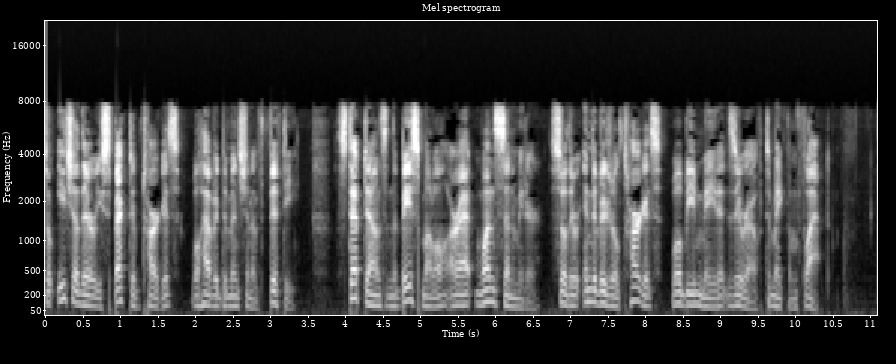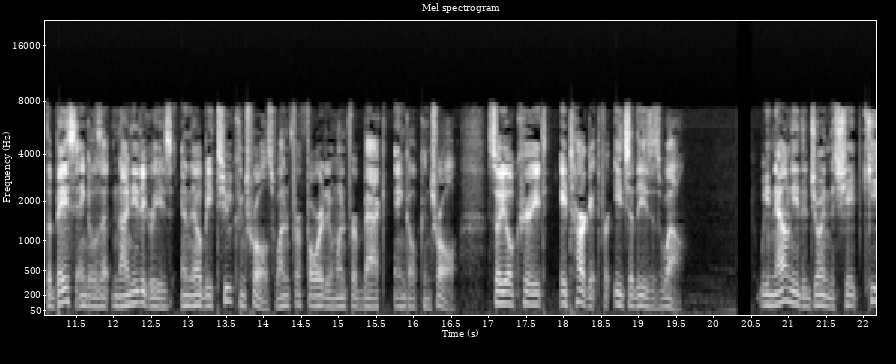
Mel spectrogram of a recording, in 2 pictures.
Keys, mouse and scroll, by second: 0.5 shift+middle click, 0.6 middle click, 2.0 middle click, 2.2 middle click, 2.6 shift+middle click, 2.8 Tab, 3.0 click, 3.4 g, 3.9 shift+middle click, 4.1 middle click, 4.4 Tab, 4.6 middle click, 4.8 Tab, 5.3 shift+d, 6.0 middle click, 6.3 Tab, 6.8 shift+middle click, 7.0 middle click, 7.3 g, 7.8 middle click, 8.1 middle click, 8.5 Tab, 8.8 click, 9.1 shift+f, 9.2 Escape, 9.3 shift+d, 9.8 middle click, 10.0 middle click, 10.3 middle click, 10.5 Tab, 12.5 click, 12.8 click, 13.3 click, 13.5 middle click, 13.9 r, 14.7-16.4 middle drag, 16.7 super+z, 16.9 middle click, 17.8 Tab, 18.6 shift+click, 18.9 click, 19.1 shift+click, 19.4 r, 19.9 r, 20.3 middle click, 20.9 click, 21.9 g.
